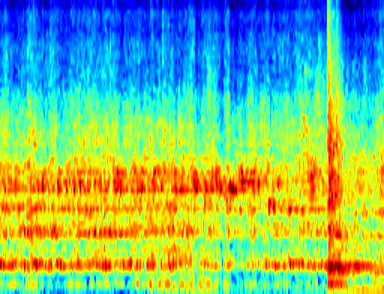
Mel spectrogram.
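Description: A western commode toilet flushes in a newly plumbed house, a steady loud rush of water running throughout with a brief sharp clunk near the end.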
